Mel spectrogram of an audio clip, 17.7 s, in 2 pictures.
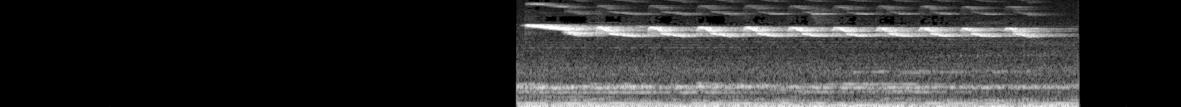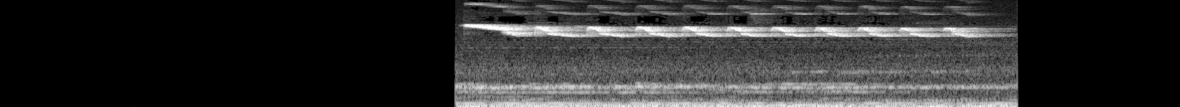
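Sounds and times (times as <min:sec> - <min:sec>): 
bird singing one long high pure whistle: 0:03.9 - 0:08.1, 0:12.3 - 0:16.5.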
